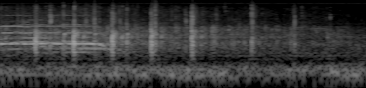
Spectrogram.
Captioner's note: applause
